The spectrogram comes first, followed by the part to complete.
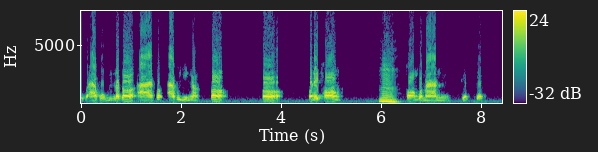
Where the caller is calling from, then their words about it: Phra Khanong, Bangkok, Thailand; พระโขนงครับพี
